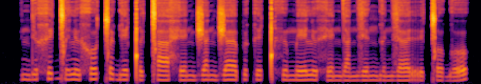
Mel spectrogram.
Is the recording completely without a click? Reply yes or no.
no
